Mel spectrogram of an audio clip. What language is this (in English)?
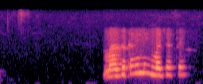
Marathi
